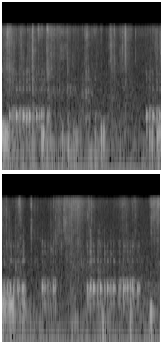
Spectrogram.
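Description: Three-week-old Border Collie puppies play-fighting: quick scrabbling and rustling of paws on a blanket and newspaper, with a few short low grumbles up to about a second long.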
